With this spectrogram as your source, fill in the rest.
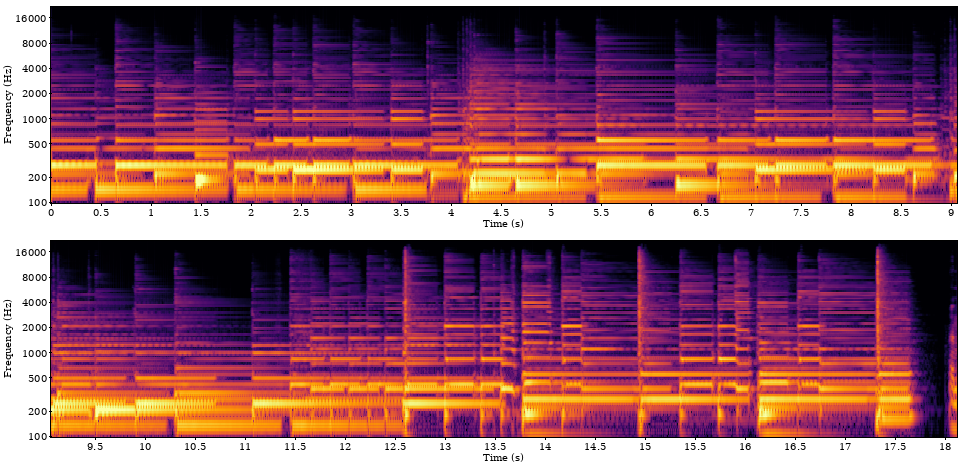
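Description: Fingerstyle acoustic guitar plays the pre-chorus of a song in full, with a steady picked bass line under melody notes and sustained chords ringing close and clear for about eighteen seconds, ending in a brief stop.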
